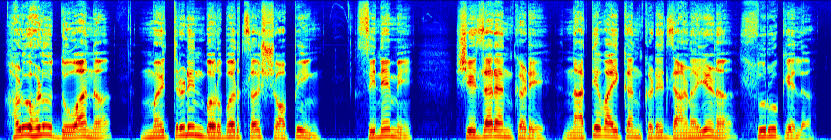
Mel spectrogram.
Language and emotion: Marathi, neutral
